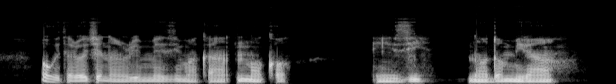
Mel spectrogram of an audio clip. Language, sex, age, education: Igbo, male, 30-45, tertiary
